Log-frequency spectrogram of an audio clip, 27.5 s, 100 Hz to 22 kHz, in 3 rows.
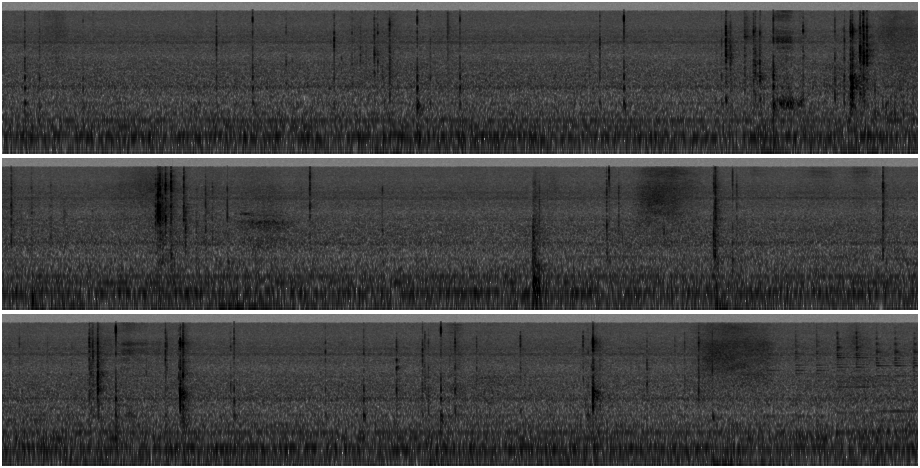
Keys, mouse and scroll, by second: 1.0 click, 2.7 click, 3.7 f, 4.9 click, 6.5 click, 7.8 shift+middle click, 9.5 KP_5, 13.4 click, 15.4 click, 16.7 middle click, 19.6 shift+middle click, 20.9 click, 22.3 click, 22.9 middle click, 27.2 click.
